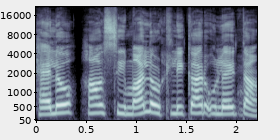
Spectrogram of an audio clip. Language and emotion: Goan Konkani, neutral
